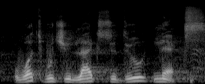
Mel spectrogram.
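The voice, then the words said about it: Put-on French accent. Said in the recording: “You've developed a French accent.”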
